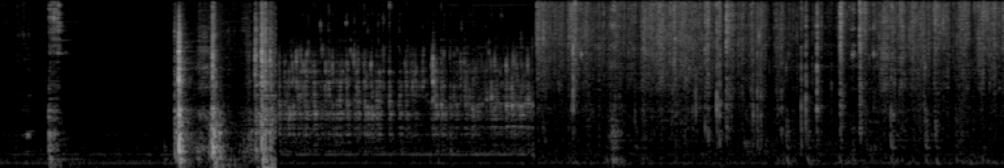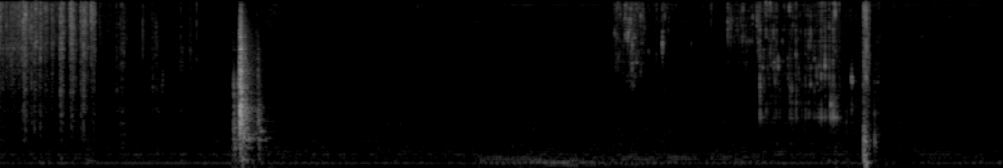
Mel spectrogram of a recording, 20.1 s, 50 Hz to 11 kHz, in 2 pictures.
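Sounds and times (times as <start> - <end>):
plastic packaging crinkling: 5.4 - 12.0.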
